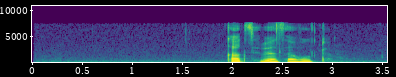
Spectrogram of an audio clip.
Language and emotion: Russian, neutral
